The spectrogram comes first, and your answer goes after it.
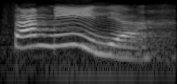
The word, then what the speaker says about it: família: Família, eu chamo pela palavra família. A sílaba acentuada é a sílaba mi, a vogal i.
